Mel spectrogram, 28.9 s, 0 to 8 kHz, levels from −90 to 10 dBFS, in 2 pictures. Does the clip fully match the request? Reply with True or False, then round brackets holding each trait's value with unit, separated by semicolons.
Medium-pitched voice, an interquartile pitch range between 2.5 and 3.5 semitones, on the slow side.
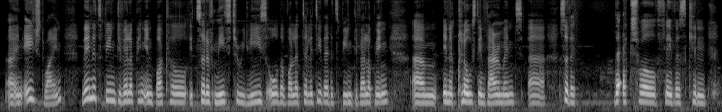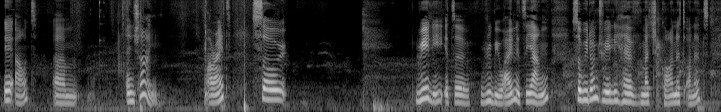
True (170 Hz; 2.8 semitones; 125 wpm)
